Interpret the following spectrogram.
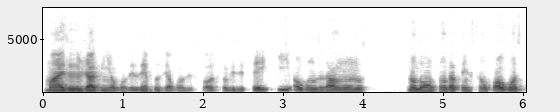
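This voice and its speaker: A man's voice: medium pitch, flat delivery, quick pace. Hesitant Brazilian man on a tinny call. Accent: Brazilian Portuguese. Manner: hesitant, many filler sounds and restarts. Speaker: guest speaker. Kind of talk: online lecture presentation. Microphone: video call. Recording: tinny video call audio.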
